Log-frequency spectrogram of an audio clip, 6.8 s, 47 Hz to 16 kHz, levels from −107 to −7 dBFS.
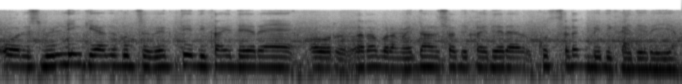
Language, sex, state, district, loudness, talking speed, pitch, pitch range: Hindi, male, Rajasthan, Bikaner, -13 LUFS, 245 wpm, 160 Hz, 150-165 Hz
